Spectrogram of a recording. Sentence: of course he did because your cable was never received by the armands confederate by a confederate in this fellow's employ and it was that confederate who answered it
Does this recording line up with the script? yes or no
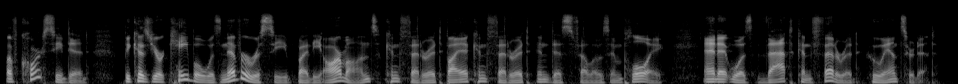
yes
